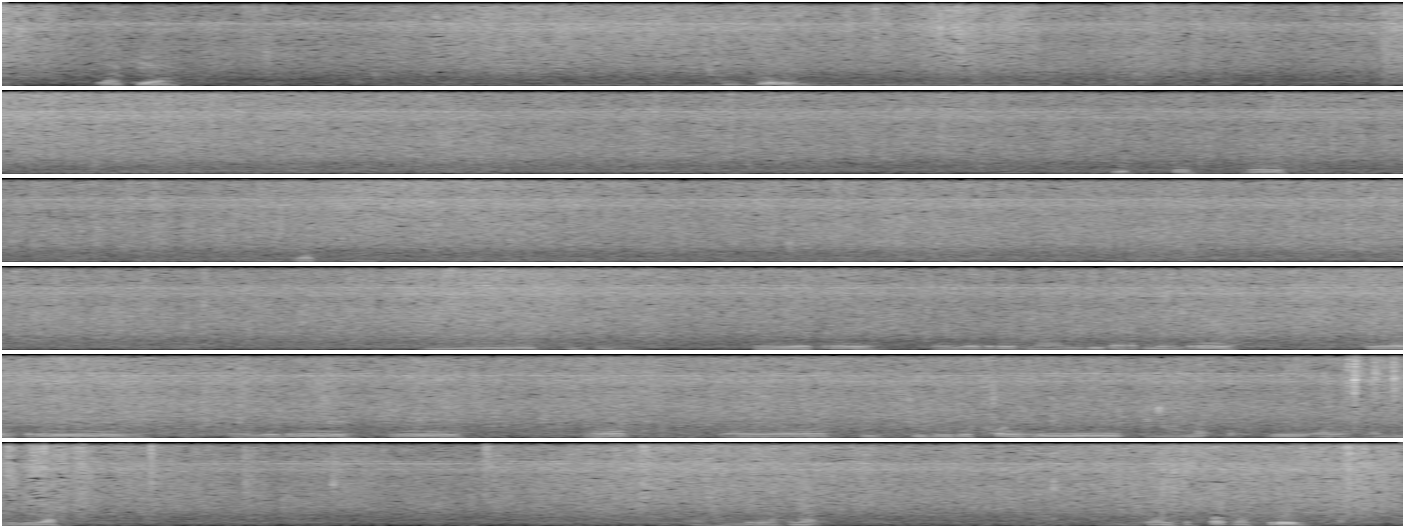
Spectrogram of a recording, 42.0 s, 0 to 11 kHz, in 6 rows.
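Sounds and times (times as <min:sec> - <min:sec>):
outdoor background hiss: 0:00.0 - 0:42.0
short low-pitched calls: 0:12.4 - 0:13.8.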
